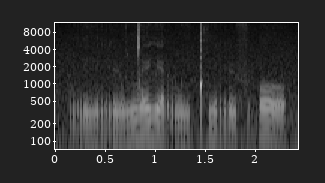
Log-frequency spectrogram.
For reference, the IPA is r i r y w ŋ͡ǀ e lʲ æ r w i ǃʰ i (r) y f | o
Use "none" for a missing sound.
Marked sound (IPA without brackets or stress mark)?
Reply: r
